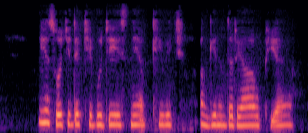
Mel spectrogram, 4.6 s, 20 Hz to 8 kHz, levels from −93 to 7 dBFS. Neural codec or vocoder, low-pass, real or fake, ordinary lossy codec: codec, 16 kHz in and 24 kHz out, 1 kbps, XY-Tokenizer; 7.2 kHz; fake; MP3, 32 kbps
